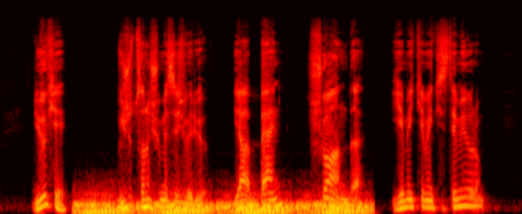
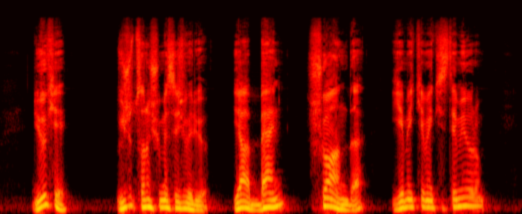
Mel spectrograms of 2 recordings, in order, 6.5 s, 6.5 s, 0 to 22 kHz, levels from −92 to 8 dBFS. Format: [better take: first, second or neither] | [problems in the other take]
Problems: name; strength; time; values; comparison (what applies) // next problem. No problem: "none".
second | low rumble; loud; from 1 to 4.5 s; 7 dB below the speech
